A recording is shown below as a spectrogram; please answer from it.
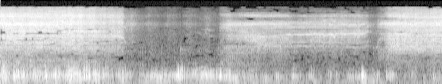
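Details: Common myna chicks in the nest give harsh, hissing, raspy begging calls with mouths gaping wide, in three long bursts with short pauses between them.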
